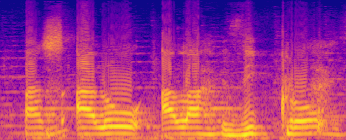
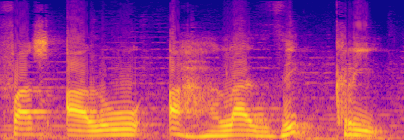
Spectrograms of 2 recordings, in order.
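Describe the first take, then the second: First: The first word begins with a p sound. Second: The first word begins with an f sound. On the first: The speaker calls it wrong. "Ini kan fatal" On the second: The speaker calls it right. "Itu baru ayat Al-Quran"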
